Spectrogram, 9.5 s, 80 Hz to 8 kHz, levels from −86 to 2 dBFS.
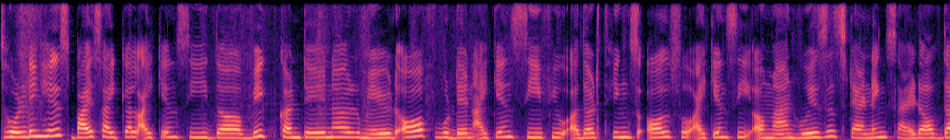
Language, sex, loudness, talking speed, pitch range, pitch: English, female, -16 LUFS, 195 wpm, 240-275 Hz, 260 Hz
